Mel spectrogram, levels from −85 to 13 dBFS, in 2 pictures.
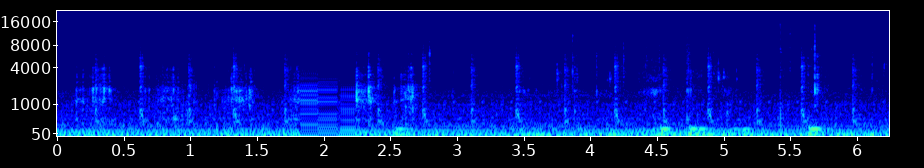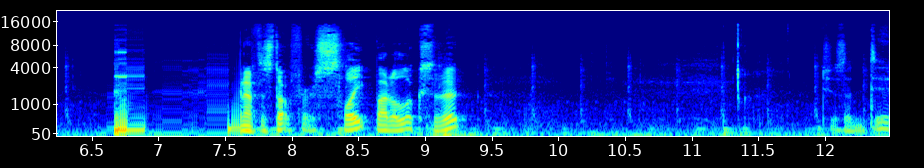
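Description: From 1.84 to 2.24 s and again from 6.55 to 7.62 s, robotic sound from repeated short buffers appears, likely from a playback path replaying a roughly 15 ms chunk while fresh audio arrives late. That loop imposes a rigid 66.8 Hz buzz. The first span is entirely replaced, the second mostly. A spectrogram shows evenly spaced horizontal harmonic lines, and the waveform shows identical repeating cycles.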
